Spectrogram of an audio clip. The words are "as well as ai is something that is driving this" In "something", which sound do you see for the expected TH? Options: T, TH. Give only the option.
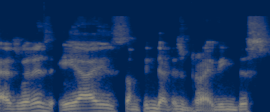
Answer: T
